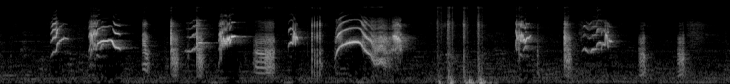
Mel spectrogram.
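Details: Javan myna, lively chattering song made to call back and forth, used as a training recording for songbirds: a varied mix of harsh squawks, buzzy bursts and clear whistled slurs, with brief clicks midway.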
